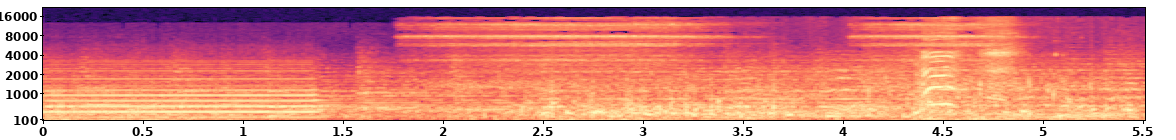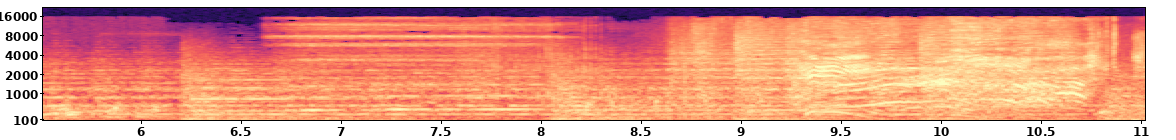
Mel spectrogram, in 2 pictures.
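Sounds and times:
air horn underwater: 0.0s - 9.2s.

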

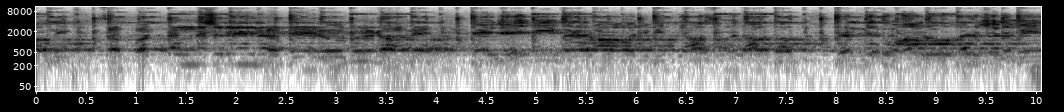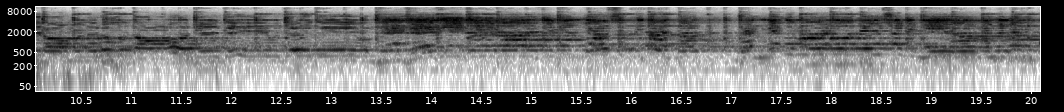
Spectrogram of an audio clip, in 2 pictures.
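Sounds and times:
devotional song: 0.0s - 20.0s.

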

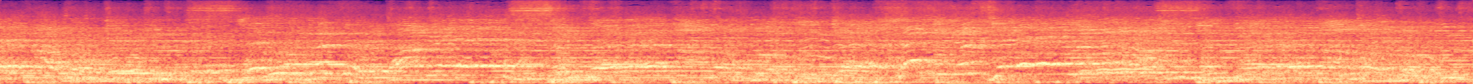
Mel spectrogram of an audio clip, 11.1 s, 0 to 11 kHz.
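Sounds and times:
choir singing gospel: 0.0s - 11.0s
drum kit: 0.0s - 11.0s.

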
